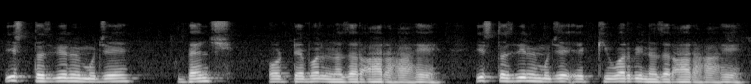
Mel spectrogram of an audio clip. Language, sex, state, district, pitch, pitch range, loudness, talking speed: Hindi, male, Arunachal Pradesh, Lower Dibang Valley, 135 Hz, 120-145 Hz, -14 LUFS, 185 wpm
